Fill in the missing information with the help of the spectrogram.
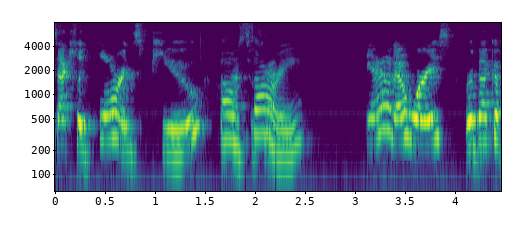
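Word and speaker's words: Pugh: think or vill I sorry I'm terrible about pronunciations um Timothy shalam zanda Austin Butler and it's actually Florence Pew sorry yeah no worries Rebecca Ferguson Javier bardam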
